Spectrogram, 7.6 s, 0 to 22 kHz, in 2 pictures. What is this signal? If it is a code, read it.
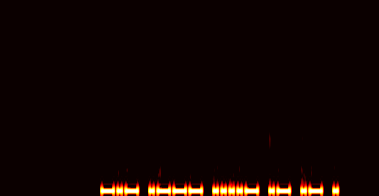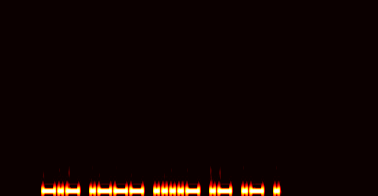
Morse code, heard as a keyed tone, about 32 wpm, 700 Hz. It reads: KJ4AAE KJ4AAE
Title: USA Call Signs - 6 Characters - Repeated 2x - 30wpm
